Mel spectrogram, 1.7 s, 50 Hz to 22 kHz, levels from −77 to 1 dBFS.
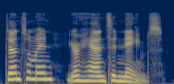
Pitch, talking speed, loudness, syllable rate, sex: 245 Hz, 170 wpm, -18 LUFS, 5.6 syllables/s, female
